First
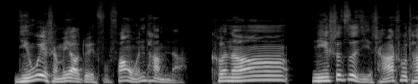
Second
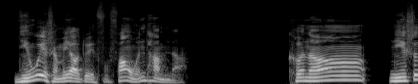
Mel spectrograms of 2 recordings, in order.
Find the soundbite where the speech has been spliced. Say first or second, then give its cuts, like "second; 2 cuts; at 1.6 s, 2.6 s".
first; 1 cut; at 2.0 s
